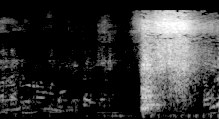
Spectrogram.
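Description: Low voices, then a short, loud burst of hissing noise about a second and a half in, lasting about half a second.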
